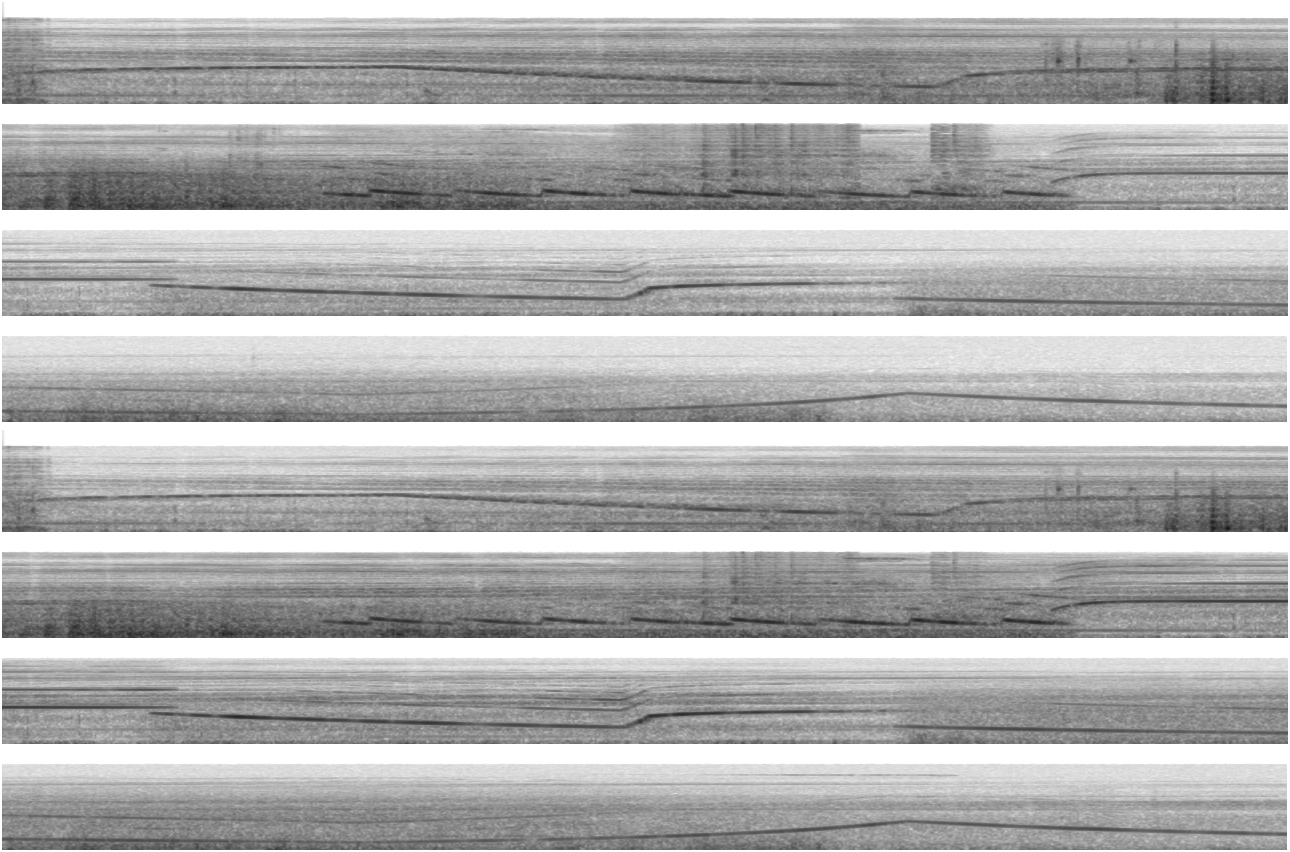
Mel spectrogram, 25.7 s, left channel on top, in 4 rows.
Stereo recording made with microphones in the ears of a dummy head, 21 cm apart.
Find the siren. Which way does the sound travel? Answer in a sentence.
You can hear the siren travel towards the right.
